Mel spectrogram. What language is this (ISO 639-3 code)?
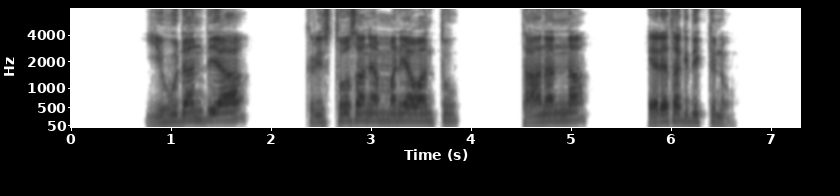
dwr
